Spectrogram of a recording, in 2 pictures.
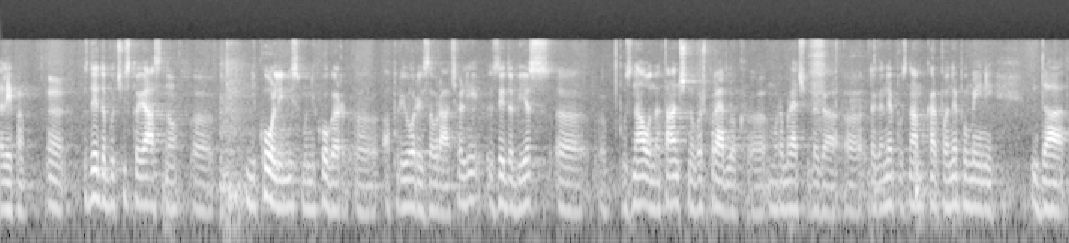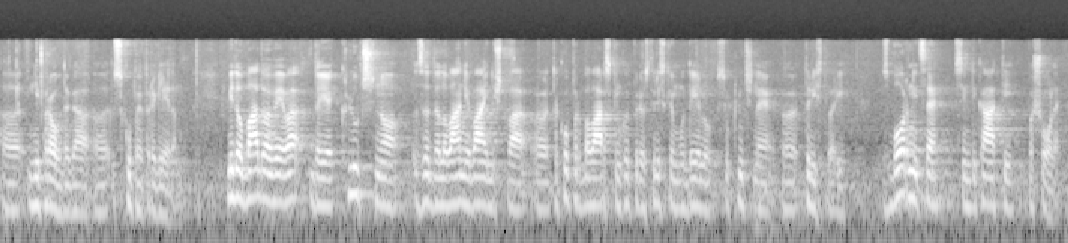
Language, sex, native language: Slovenian, male, Slovenian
